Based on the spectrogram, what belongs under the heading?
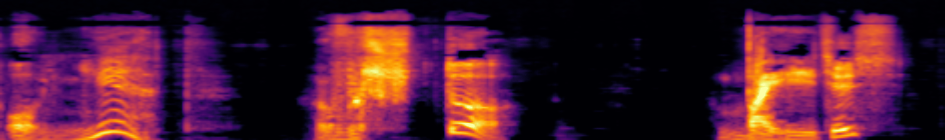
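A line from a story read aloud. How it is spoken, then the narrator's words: Angry exclamation. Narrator (Russian): сердито воскликнул сержант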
